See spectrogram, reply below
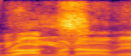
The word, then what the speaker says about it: Rakhmonov: I can't really pronounce his last name. Ro- Rakhmonov or something. – Rakhmonov, yeah. Yeah, like a I want to say he's one of those guys.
